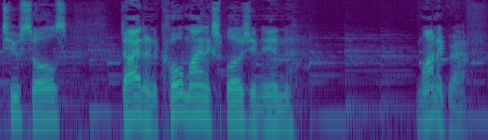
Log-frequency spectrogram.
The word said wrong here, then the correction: Monongah: So Monongah.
